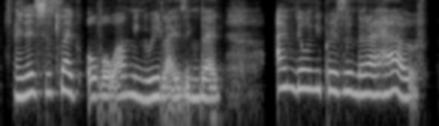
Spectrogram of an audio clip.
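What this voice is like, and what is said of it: Emotional, choked-up voice. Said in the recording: “I'm even getting emotional”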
